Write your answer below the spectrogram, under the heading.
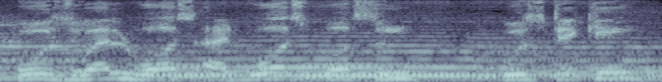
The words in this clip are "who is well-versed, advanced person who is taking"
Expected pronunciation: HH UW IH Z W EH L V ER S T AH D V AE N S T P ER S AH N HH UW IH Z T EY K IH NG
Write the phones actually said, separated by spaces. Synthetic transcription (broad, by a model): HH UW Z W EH L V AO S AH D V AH S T P ER S AH N HH UW IH Z T EY K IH NG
